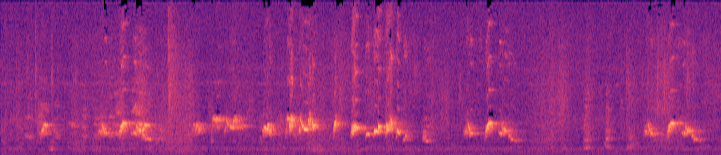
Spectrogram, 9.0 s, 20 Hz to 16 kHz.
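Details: Red-whiskered bulbul singing during trapping with a decoy bird on 23 October 2019; a lively run of quick, chirpy, warbling phrases follows one after another with short gaps, over a faint low background hum.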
